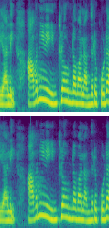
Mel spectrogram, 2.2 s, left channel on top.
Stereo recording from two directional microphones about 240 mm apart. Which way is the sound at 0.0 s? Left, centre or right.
Centre.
